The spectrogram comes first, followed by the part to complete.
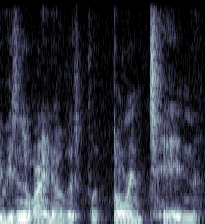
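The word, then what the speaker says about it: Thornton: why I know this Thor tin sorry I've literally been pronouncing it thoron my whole life thoron Wilder I'm going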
